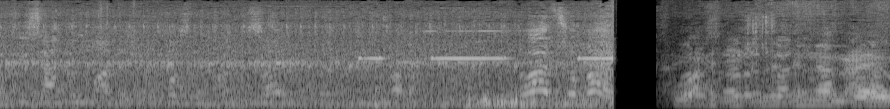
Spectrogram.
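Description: Outdoor street noise with snatches of men's voices and a high electronic beep that sounds three times near the middle, like a vehicle's reversing alarm. The sound cuts off abruptly about three seconds in, then men's voices follow.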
